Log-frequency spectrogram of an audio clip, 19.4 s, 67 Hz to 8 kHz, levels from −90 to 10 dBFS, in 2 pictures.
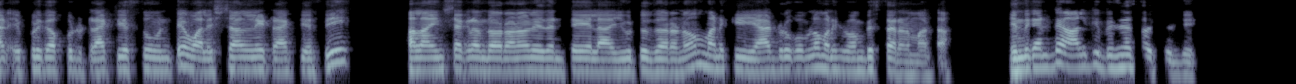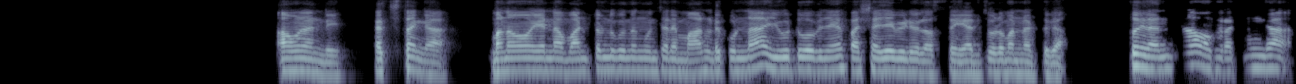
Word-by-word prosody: ఎప్పటికప్పుడు 150 -1 -2
ట్రాక్ 145 +2 +1
చేస్తూ 155 +1 -2
ఉంటే, 150 +4 -2
వాళ్ళ 145 -1 +2
ఇష్టాలను 155 0 +1
ట్రాక్ 140 0 0
చేసి, 170 +10 0 0.6
అలా 150 0 +5
ఇన్‌స్టాగ్రామ్ 155 -1 0
ద్వారానో 150 0 +3
లేదంటే, 150 0 0
ఇలా 140 0 +3
యూట్యూబ్ 145 0 -2
ద్వారానో, 140 +4 +1
మనకి 160 -1 -1
యాడ్ 145 +2 +2
రూపంలో 155 +3 -2
మనకి 150 -1 -3
పంపిస్తారన్నమాట. 125 -6 -1 0.6
ఎందుకంటే 170 +2 +2
ఆళ్ళకి 180 +4 -1
బిజినెసొచ్చుది. 165 -8 -3 2.9
అవునండి. 145 -4 +2 0.3
ఖచ్చితంగా. - - +2 0.5
మనం 145 +2 +5 0.2
ఏమైనా 145 -1 +2
వంట 140 0 0
వండుకుందం 155 -1 -3
గురించి 145 -1 -3
మాట్లాడకున్న 145 +2 -1 0.2
యూట్యూబ్‌లో 155 0 0
ఓపెన్ 150 0 -3
చెయ్యగానే 160 +2 -2
ఫస్ట్ 145 +1 -1
అయ్యే 150 +1 +3
వీడియోలు 135 -3 0
వస్తాయి 125 +1 -3
అది 120 - -8
చూడమన్నట్టుగా. 130 -2 -1 0.5
సో - - +5
ఇదంతా 165 +4 +1
ఒక 160 - -9
రకంగా 170 +2 -2
150 Hz, 135 wpm, -25 LUFS, 140-155 Hz, 2.9 s, అలా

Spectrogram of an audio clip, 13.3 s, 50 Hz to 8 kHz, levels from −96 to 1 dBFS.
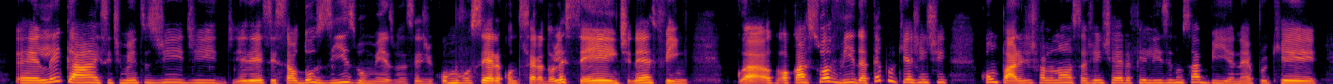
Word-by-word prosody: eh, 220 -1 +2
legais, 240 - +3
sentimentos 215 +1 -6
de 245 +1 -7
de 215 0 -8
de 205 -1 0
esse 215 0 +3
saudosismo 215 0 -2
mesmo, 165 -3 -10
ou 165 - -17
seja, 175 0 -10
como 205 +2 -2
você 215 +1 0
era 200 -1 +6
quando 190 -2 -8
você 190 - -2
era 175 - +1
adolescente, 200 -2 +3
né, 220 +4 +3
enfim. 195 -8 -3 0.5
Co - - -3
a - - +6
co 215 - -13
a 225 - +3
com 235 +1 +3
a 245 - +7
sua 330 +8 +5
vida, 245 -3 -2
até 365 - -3
porque 380 -10 -3
a 255 - +1
gente 245 0 -8 0.3
compara, 260 -7 +3
a - - -6
gente 210 +1 -10
fala, 225 -2 -5
nossa, 225 -1 -4
a - - -5
gente 220 +2 -6
era 220 0 -2
feliz 215 -1 -6
e 230 - -6
não 235 - -4
sabia, 210 -7 -5
né, 180 +3 -8
porque 195 -1 0
215 Hz, 205 wpm, -26 LUFS, 195-235 Hz, 0.5 s, a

